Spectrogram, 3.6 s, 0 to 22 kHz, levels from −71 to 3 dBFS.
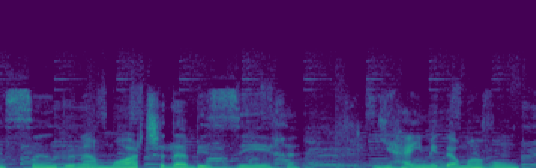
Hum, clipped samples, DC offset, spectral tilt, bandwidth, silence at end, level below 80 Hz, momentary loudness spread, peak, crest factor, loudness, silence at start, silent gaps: none; under 0.1%; under 0.1%; -5 dB/octave; 16 kHz; 0 s; -46 dBFS; 9 LU; -12 dBFS; 16 dB; -28 LUFS; 0 s; none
